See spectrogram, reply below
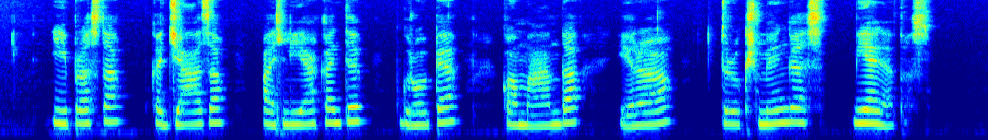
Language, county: Lithuanian, Vilnius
